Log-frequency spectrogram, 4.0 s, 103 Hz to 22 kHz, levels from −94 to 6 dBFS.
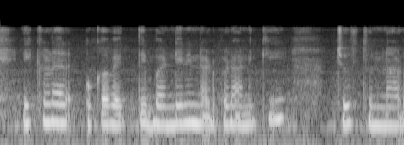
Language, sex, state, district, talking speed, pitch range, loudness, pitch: Telugu, female, Telangana, Adilabad, 90 wpm, 220-235 Hz, -16 LUFS, 225 Hz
